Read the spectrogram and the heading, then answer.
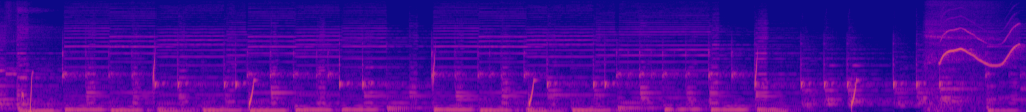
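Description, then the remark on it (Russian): Bright, trilling warble of a water-filled clay whistle, a small pot-shaped toy with a hole in its handle, filled with water and blown, from Kaluga, Russia, bursts in near the end, wavering up and down like a nightingale for about a second, after a stretch of bouncy instrumental music. “Свистулька, а внутри свистулька. Как соловей свистит.”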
